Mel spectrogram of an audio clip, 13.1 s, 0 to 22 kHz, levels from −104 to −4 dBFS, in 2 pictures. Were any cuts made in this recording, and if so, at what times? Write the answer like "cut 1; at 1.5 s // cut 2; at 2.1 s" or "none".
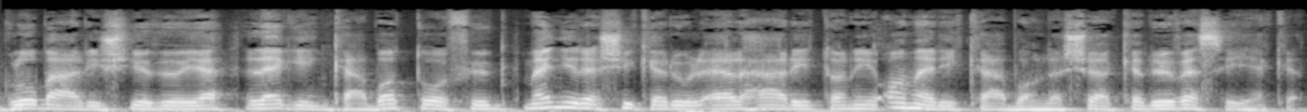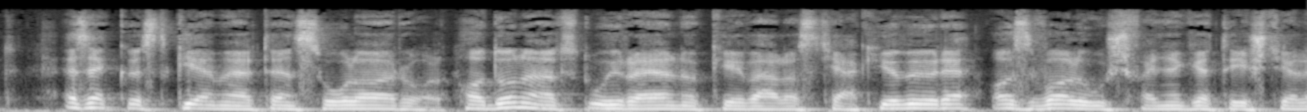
cut 1; at 4.4 s // cut 2; at 9.5 s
